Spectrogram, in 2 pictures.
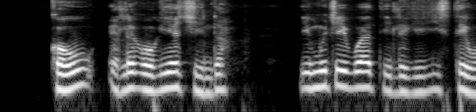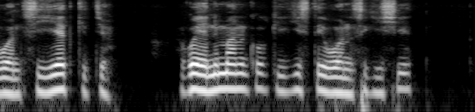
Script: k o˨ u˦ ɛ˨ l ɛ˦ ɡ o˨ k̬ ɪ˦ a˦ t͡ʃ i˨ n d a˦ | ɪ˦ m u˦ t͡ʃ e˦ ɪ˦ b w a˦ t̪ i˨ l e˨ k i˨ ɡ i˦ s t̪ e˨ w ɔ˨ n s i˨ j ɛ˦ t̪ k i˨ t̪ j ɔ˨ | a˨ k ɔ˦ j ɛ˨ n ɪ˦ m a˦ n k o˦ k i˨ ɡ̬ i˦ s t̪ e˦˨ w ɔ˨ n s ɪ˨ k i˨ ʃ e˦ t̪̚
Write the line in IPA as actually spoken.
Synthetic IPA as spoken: k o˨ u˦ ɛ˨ l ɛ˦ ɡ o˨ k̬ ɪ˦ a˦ t͡ʃ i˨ n d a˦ | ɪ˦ m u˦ t͡ʃ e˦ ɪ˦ b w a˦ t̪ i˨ l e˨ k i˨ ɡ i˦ s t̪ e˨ w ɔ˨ n s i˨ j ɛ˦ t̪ k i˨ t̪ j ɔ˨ | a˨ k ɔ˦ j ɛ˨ n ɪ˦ m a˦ n k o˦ k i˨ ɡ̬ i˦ s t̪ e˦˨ w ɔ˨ n s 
